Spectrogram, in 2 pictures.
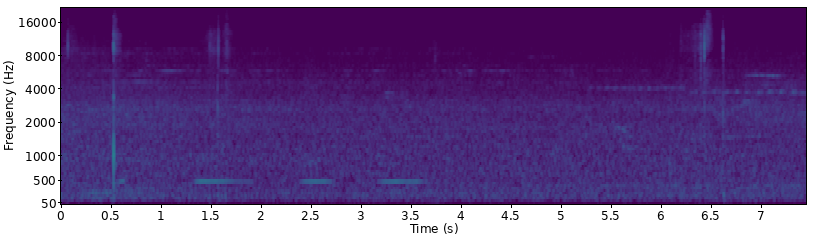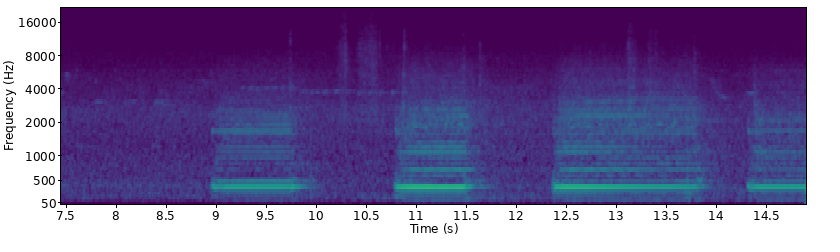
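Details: GE dryer that won't start: after a quiet start, short repeated humming buzzes while the drum and motor never spin; fixed by vacuuming built-up lint and dust from inside, which reportedly can stop internal switches from working.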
